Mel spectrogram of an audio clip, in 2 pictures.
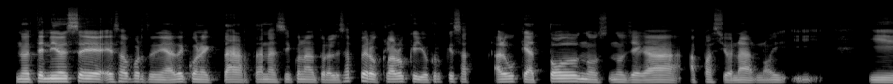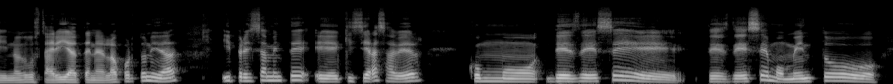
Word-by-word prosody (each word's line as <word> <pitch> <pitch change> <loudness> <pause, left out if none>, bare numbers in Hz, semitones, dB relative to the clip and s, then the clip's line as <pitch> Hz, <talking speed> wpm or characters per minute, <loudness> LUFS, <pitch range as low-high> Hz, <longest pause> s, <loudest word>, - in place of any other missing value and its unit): no 130 0 +1
he - - +1
tenido 135 +1 +5
ese 135 -2 +4
esa 130 +3 0
oportunidad 115 -5 -2
de 130 +1 0
conectar 115 -2 -1
tan 115 0 -5
así 115 0 -5
con 120 - -5
la 115 - -1
naturaleza, 115 +8 -5
pero - - +2
claro 130 +1 +1
que 135 -2 -2
yo 110 -1 -1
creo 125 +2 -10
que 135 - -5
es 135 - -11
a 120 0 -8 0.2
algo 125 +3 0
que - - +2
a 110 -1 -2
todos 140 0 +3
nos 110 -4 -4
nos 110 -1 -6
llega 105 0 +1
a 100 - -10
apasionar, 105 -2 -4
¿no? 105 +1 -8
Y 105 - -8
y - - -15 0.4
y 105 -1 -3
nos 100 +1 -2
gustaría 110 0 +2
tener 100 -2 0
la 110 - +2
oportunidad. 150 +4 0 0.4
Y 170 - -2
precisamente, 185 +3 0
eh, 135 -1 +1
quisiera 150 +2 0
saber, 155 +2 0 0.4
como 140 -3 +1
desde 145 +1 +4
ese 145 - +1 0.2
desde 130 +1 0
ese 145 +9 +2
momento 140 - +1
130 Hz, 170 wpm, -24 LUFS, 110-145 Hz, 0.4 s, tenido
